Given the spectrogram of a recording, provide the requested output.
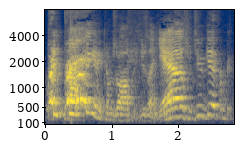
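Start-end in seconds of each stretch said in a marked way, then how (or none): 0.0-0.7 loud, high snapping noise; explosive mock twang; string breaking. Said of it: "And then the string breaks". 1.7-2.8 louder, higher mock jeer; taunting retort. Teacher and pupil quarrel.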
